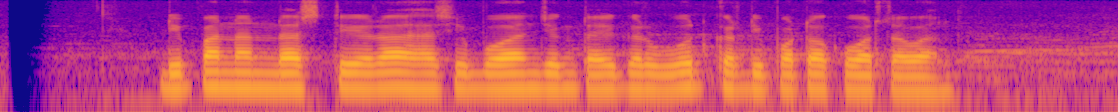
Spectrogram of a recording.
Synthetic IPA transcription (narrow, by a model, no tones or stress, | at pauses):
dipanandast̪iɾaɦasiboand͡ʒɨŋt̪aiɡərwud̚kɨrdipɔt̪ɔkəwart̪awan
